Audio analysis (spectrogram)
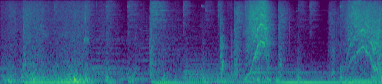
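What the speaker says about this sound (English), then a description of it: "Draw each side of the zip together and then follow through with the zip." A zip is drawn closed on a Le Sac cover, producing a run of rasping zipper pulls in several strokes with brief pauses, close and fairly clear against a quiet room.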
